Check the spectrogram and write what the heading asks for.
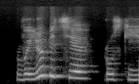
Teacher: by the end of the phrase my intonation still goes down · So I raise my voice, I raise my tone on the word любите. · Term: third intonation pattern, general question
